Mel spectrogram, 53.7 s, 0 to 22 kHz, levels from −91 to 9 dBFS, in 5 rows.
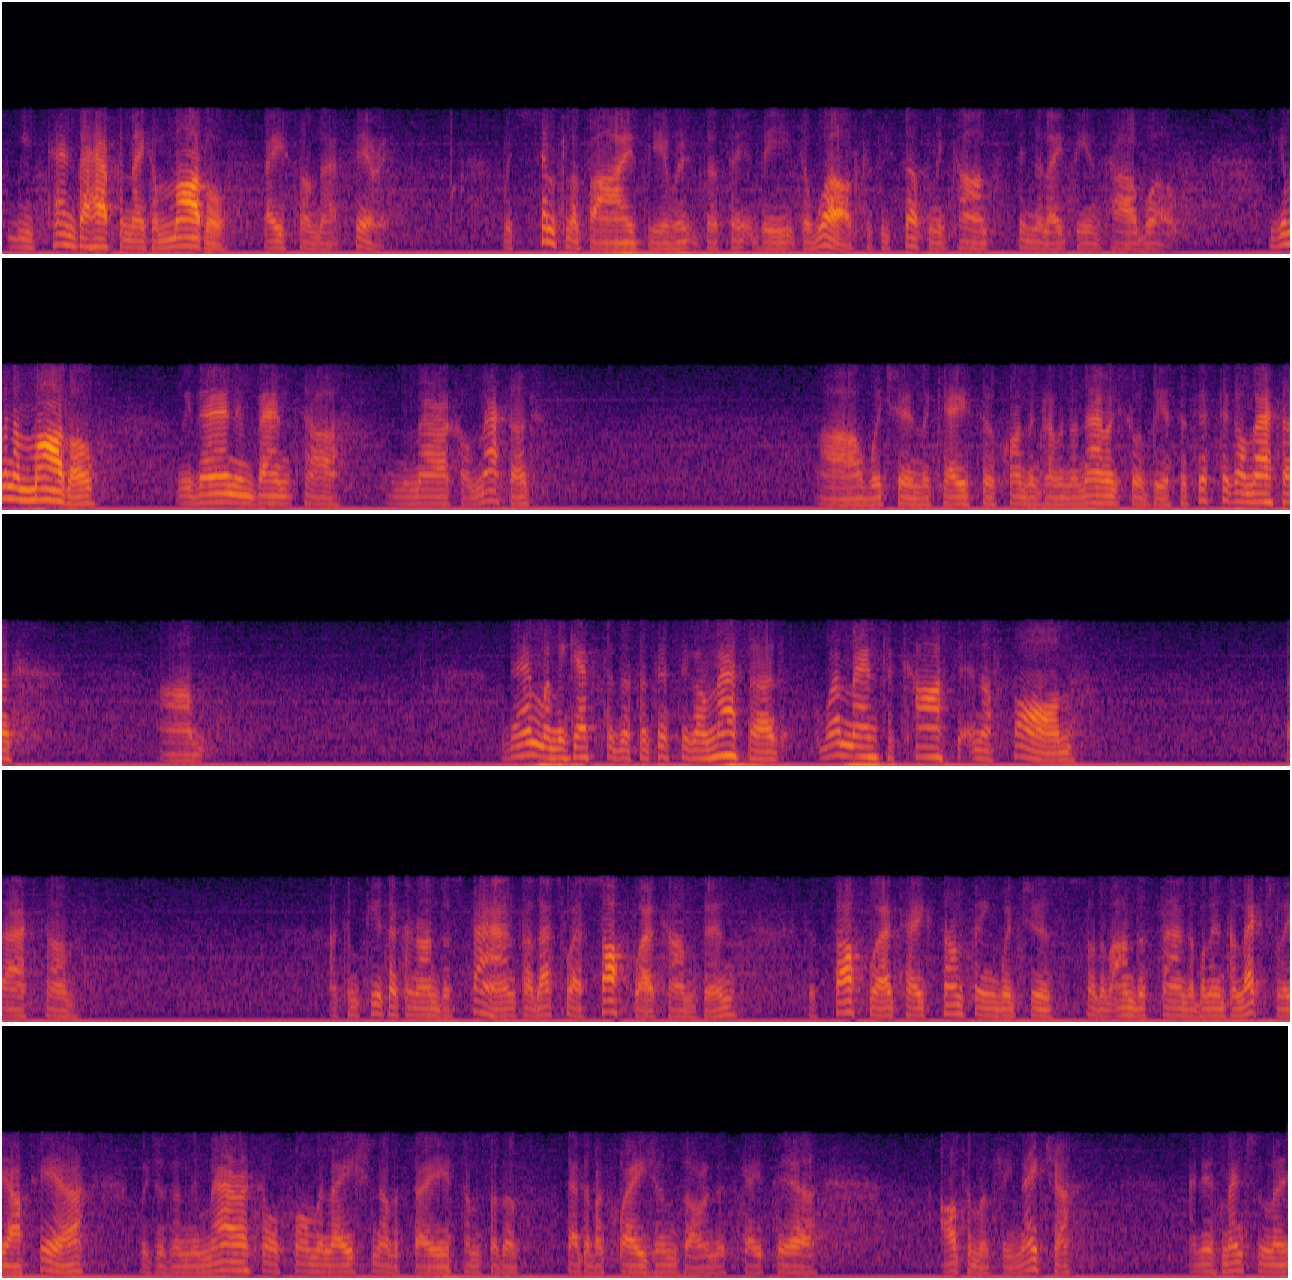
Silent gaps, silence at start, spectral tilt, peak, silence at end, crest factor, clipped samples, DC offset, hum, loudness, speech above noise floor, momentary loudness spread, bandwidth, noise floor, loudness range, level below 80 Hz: none; 0 s; -10.5 dB/octave; -2 dBFS; 0 s; 26 dB; under 0.1%; 1%; none; -27 LUFS; 23 dB; 21 LU; 4 kHz; -50 dBFS; 12 LU; -54 dBFS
